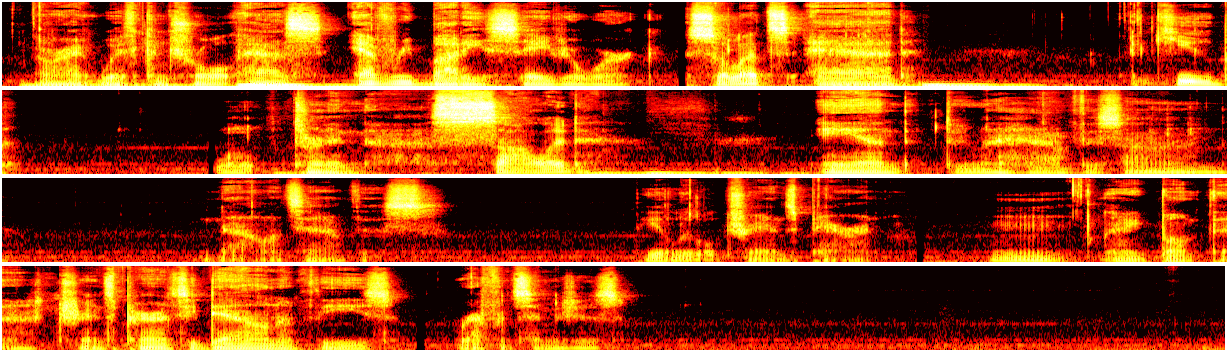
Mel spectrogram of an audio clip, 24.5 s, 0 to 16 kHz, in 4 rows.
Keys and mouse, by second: 0.2 ctrl+s, 3.3 shift+middle click, 4.0 shift+a, 9.0-9.8 middle drag, 10.5 click, 11.8 KP_1, 14.2 click, 15.5-16.8 middle drag, 16.8 KP_3, 21.2 click, 21.7-24.0 drag.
